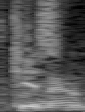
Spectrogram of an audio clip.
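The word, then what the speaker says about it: כתבו: It's kisvu lachem.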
